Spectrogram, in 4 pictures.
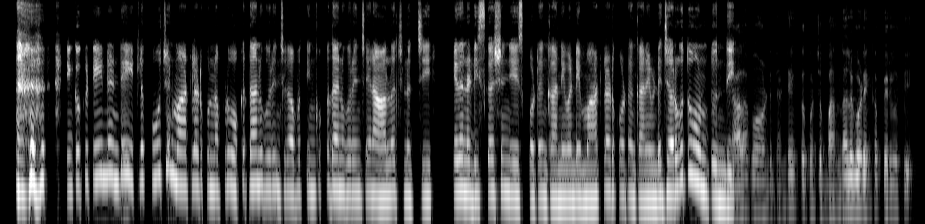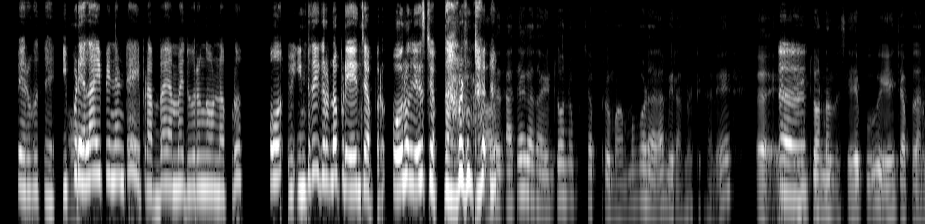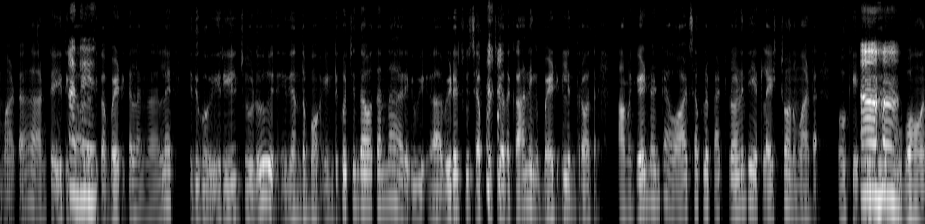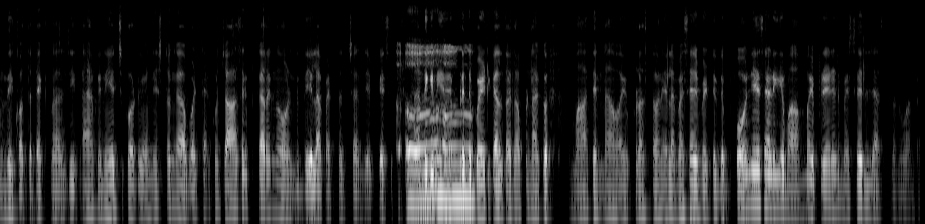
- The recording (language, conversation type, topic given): Telugu, podcast, సోషల్ మీడియా ఒంటరితనాన్ని ఎలా ప్రభావితం చేస్తుంది?
- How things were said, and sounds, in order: chuckle; in English: "డిస్కషన్"; other background noise; chuckle; in English: "రీల్"; in English: "వీడియో"; laugh; in English: "వాట్సాప్లో"; in English: "టెక్నాలజీ"; drawn out: "ఓహో!"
